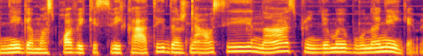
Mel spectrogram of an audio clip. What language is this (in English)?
Lithuanian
